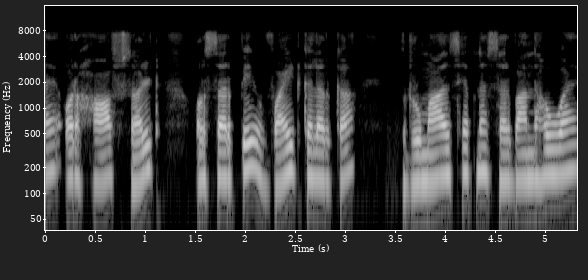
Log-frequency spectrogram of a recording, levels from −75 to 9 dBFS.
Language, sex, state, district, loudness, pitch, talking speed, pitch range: Hindi, male, Uttar Pradesh, Lucknow, -16 LUFS, 155 Hz, 190 wpm, 145-175 Hz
